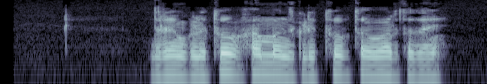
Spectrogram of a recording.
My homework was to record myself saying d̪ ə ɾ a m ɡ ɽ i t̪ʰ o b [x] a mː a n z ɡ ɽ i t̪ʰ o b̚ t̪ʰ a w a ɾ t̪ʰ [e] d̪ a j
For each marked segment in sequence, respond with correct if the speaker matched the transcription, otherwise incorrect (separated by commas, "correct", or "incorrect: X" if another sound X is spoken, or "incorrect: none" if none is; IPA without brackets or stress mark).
incorrect: h, incorrect: a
